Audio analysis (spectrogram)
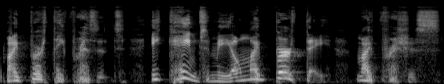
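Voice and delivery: hissing creature, fading to a whisper on precious; Gollum, covetous. A narrator's reading. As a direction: gloat over the ring, then breathe it. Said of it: "So he had said to himself".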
